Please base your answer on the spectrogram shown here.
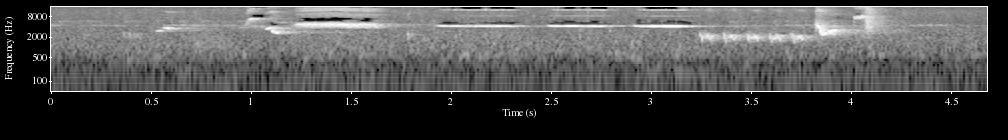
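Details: Brief common nightingale phrase: a sustained whistle, thin high notes, then a quick stuttering series of five or six repeated lower notes ending in a sharp upward flourish.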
